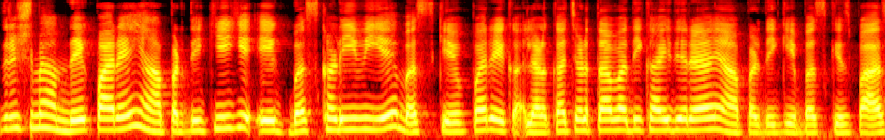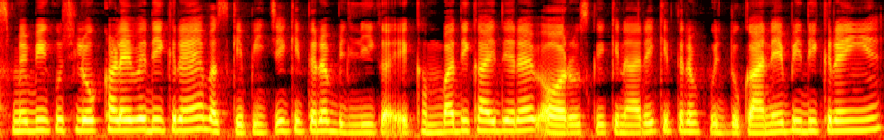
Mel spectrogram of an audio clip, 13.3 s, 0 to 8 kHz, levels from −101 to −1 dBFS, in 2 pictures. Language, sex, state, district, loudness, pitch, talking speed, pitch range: Hindi, female, Chhattisgarh, Sukma, -17 LUFS, 210 Hz, 300 wpm, 185-225 Hz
